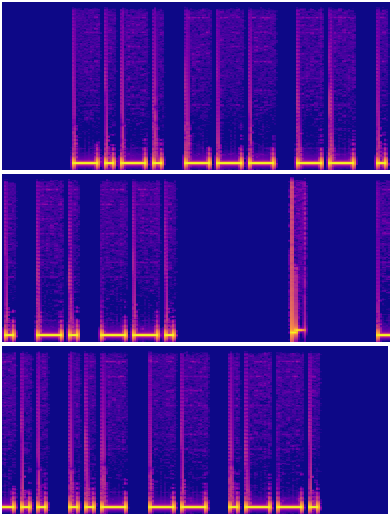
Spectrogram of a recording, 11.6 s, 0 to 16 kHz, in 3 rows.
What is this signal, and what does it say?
Morse code, heard as a keyed tone, about 15 wpm, 700 Hz. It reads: COMING DUMP
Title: Sentences from Top 1300 Words - New Word Drill - 15wpm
